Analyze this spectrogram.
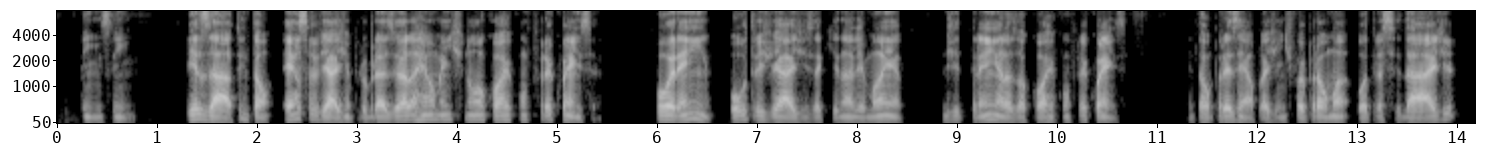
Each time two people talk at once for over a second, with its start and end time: none

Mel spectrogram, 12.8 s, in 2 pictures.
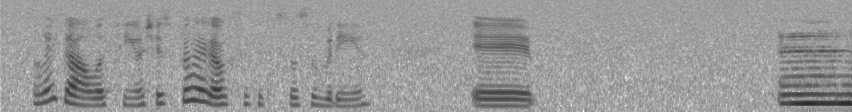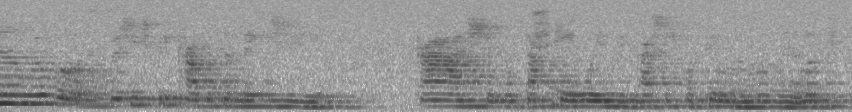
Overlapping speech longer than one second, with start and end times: none

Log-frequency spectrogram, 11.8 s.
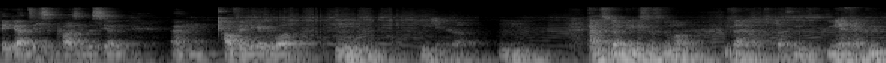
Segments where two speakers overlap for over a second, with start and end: none

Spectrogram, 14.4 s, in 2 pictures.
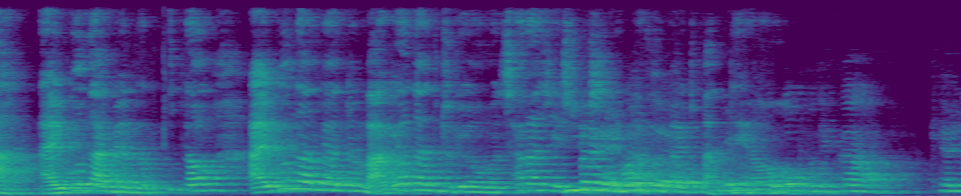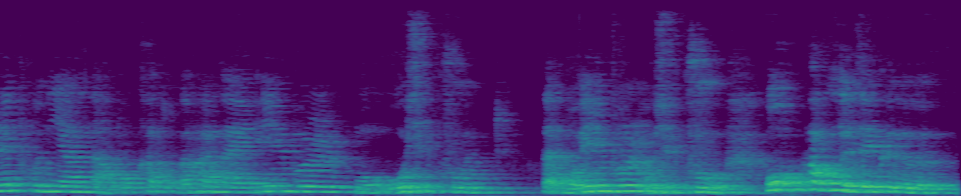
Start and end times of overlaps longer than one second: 4.3-6.0

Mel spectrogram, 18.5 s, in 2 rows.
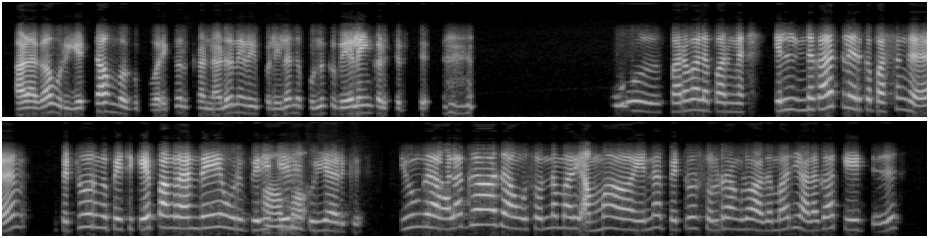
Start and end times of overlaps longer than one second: none

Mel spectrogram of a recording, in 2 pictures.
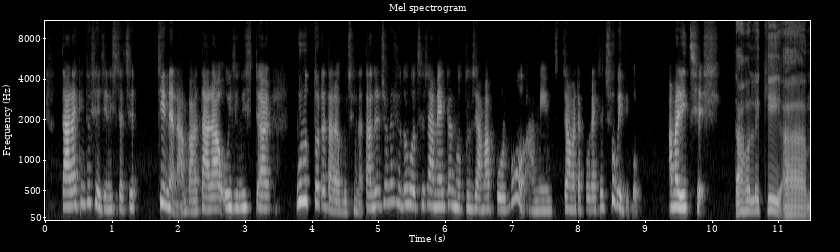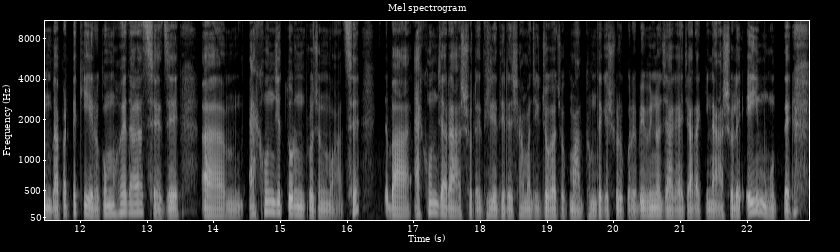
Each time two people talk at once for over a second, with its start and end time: none

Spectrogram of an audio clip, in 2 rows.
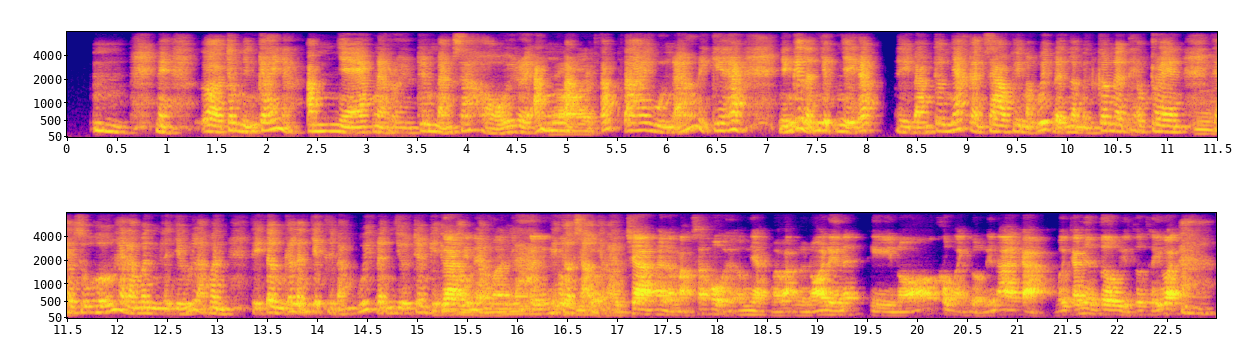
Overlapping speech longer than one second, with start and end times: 15.2-17.0

